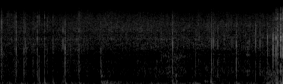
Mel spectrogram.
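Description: Butter melts in a hot pan with steak, putting out a soft, steady sizzle with scattered small pops and crackles. The sound is faint and continuous, with no talking.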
